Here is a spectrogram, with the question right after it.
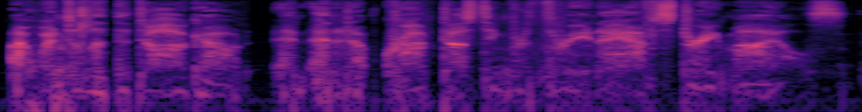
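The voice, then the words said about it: Whispered speech. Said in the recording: “my accent is whisper ... a whisper accent ... So we're going with whisper”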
